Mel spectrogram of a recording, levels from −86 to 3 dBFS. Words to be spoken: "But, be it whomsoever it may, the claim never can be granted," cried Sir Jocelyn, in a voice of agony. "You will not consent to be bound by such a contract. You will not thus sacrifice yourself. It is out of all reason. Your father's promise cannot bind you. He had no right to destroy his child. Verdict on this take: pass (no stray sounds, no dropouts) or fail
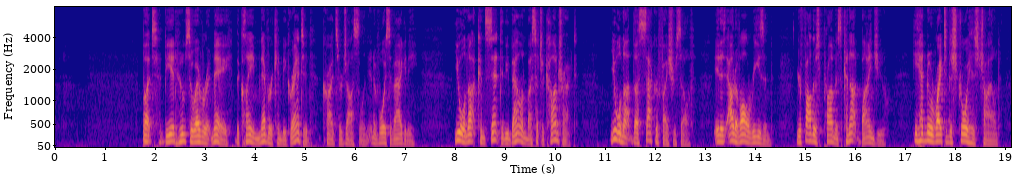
pass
